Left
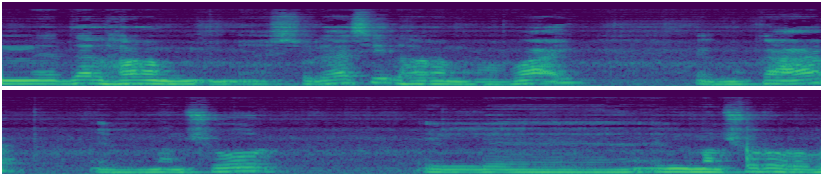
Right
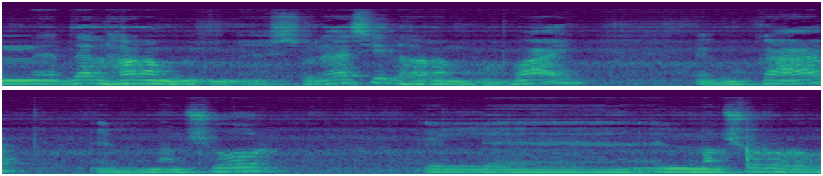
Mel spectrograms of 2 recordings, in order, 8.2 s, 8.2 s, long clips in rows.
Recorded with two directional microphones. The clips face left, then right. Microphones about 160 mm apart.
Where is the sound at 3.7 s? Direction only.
35° left (ahead or behind).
